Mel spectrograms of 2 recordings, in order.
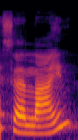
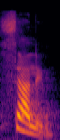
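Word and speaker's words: saline: अगर हम British English की बात करें तो इसे बोलते हैं सैलाइन, और अगर हम अमेरिकन इंग्लिश की बात करें तो इसको बोलते हैं सैलिन, दोनों ठीक है।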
